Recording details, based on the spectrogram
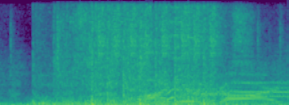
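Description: Rapid automatic gunfire and loud booming shots from the action game Wanted: Dead, dense overlapping bursts over a busy combat soundtrack with sweeping effects.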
